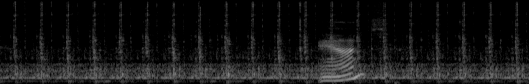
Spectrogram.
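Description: A sewing machine quilting through fabric with a walking foot runs in a fast, steady stitching rhythm, close by, while a person talks briefly over it and a short squeak rises midway.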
